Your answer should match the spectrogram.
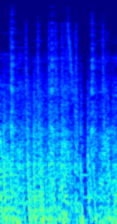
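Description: Rapid projectile fire in a Touhou roguelike video game, a dense, continuous burst of fast shots with no talking.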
